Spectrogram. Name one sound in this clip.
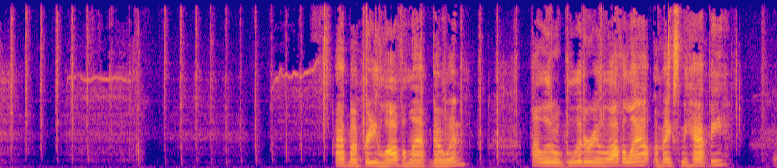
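An ink dauber taps softly on paper.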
